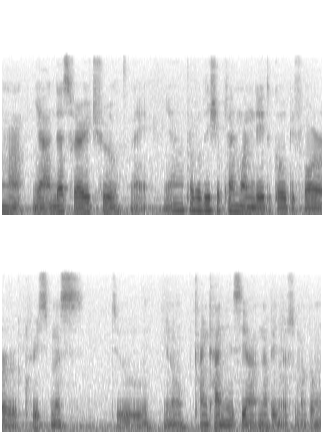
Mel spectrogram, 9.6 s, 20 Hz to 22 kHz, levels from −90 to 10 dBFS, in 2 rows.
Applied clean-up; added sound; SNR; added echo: none; none; none; none.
